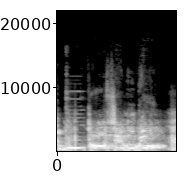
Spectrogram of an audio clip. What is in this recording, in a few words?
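Speech Detection Enemy Any Ship, Chinese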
